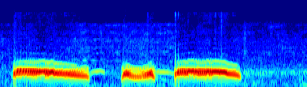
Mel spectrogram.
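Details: Close spotted dove call: a long, level-then-falling coo, a short wobbling note, and another long descending coo, all clean and loud.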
